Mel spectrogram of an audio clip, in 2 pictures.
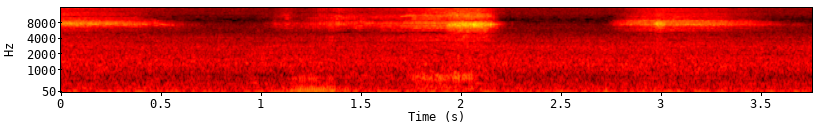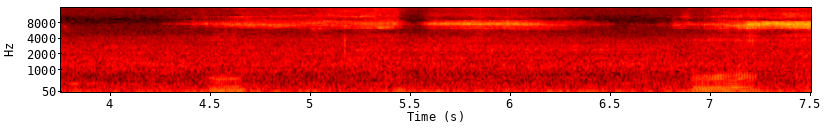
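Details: Sleeping American bully called Xiong Da, guarding its owner, snores aloud: soft low rasping breaths at about one, two, four and a half and seven seconds over a constant low background hum.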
